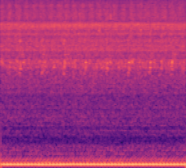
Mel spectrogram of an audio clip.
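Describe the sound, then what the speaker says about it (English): A cold DeLorean engine idles steadily a minute or two after starting, a loud, close, even low rumble with a fine rhythmic pulse and no talking over it. "This is cold, the engine's first turning on now"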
